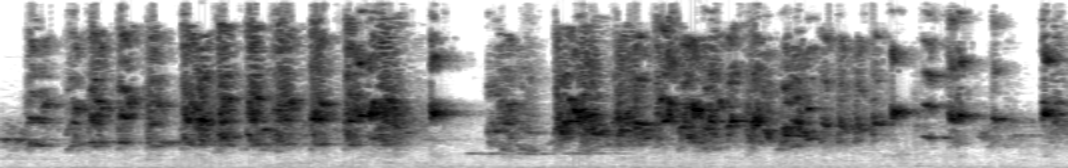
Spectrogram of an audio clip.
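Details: Lovebird on a master recording for training songbirds: a long stream of rapid shrill twitters and chatter, a short pause around the middle, then more fast squeaky chattering phrases.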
